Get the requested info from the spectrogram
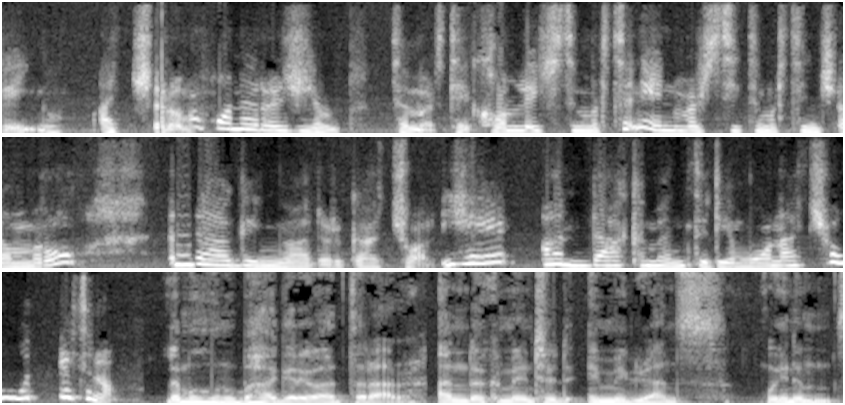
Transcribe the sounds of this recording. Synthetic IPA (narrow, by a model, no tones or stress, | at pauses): ə̰ɲːuʔa̰t͡ʃʼːɪ̰ɾɨ̰mːho̞nəɾeʒimt̪ʰɨmhɨ̰ɾt̪ʰekʰo̞lːe̞d͡ʒt̪ʰɨmhɨɾt̪ʰɨnjɛjunivəɾsi̥t̪ʰit̪ʰɨmhɨɾt̪ʰɨnt͡ʃʼɛmːɨɾo̞ʔɨnd̪jaɡəɲːuad̪ə̰ɾɡat͡ʃːɛwa̰lʔɪɦe̞ʔand̪akmənt̪ʰɨd̪e̞məho̞nat͡ʃːɛwːʊt̪ʼːe̞t̪nəw | ləməɦo̞nubəɦaɡəɾewat̪ʼːəɾa̰ɾʔand̪okʰumɛnt̪ʰed̪imːiɡɾa̰nt̪swɔjnɨm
